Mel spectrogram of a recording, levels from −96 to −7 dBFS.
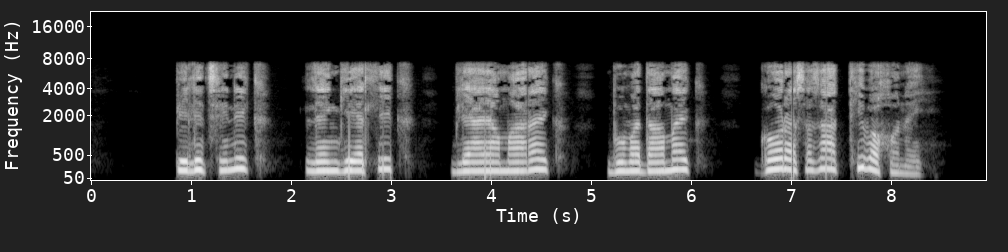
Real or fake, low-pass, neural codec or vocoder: real; 7.2 kHz; none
